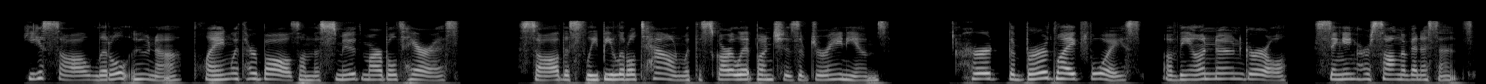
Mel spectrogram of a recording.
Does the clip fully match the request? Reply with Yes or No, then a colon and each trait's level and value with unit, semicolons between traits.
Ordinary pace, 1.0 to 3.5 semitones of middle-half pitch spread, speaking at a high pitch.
Yes: average, 155 wpm; average, 2.7 semitones; high, 225 Hz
